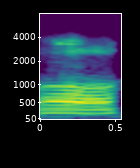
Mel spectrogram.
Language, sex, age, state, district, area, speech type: Manipuri, male, 45-60, Manipur, Churachandpur, rural, conversation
